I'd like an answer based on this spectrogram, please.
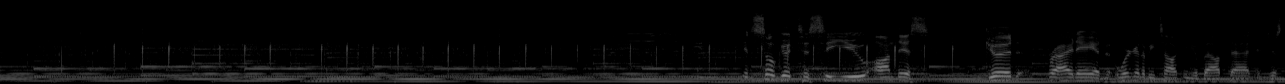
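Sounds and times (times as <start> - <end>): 
audience hand clapping: 0.0 - 10.1
speech: 7.4 - 12.8.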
